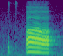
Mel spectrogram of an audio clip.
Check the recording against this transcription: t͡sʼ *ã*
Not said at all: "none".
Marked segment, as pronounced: ɑ̃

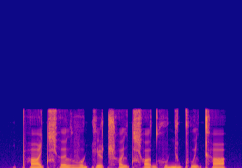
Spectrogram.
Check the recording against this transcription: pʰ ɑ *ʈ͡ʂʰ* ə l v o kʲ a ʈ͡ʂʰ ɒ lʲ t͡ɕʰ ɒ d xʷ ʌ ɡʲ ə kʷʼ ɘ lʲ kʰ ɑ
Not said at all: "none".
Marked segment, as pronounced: t͡ɕʰ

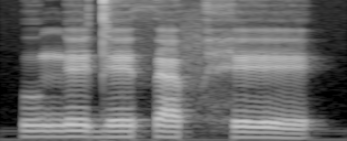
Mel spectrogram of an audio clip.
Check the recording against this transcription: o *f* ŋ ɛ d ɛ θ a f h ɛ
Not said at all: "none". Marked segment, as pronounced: none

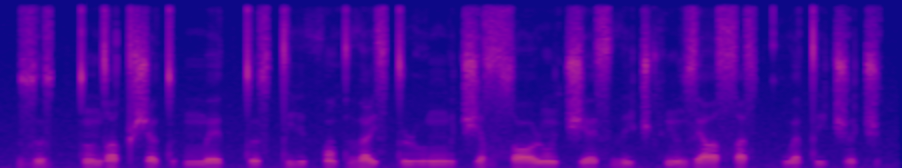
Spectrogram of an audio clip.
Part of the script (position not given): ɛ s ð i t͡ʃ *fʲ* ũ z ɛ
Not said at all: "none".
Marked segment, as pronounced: fʲ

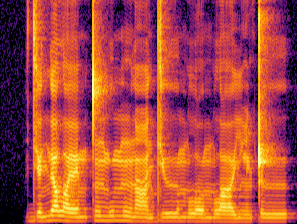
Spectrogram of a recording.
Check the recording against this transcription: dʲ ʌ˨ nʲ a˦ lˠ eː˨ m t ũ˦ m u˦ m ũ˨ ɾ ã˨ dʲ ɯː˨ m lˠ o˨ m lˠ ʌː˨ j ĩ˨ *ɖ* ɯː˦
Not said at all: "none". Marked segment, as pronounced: ʈ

